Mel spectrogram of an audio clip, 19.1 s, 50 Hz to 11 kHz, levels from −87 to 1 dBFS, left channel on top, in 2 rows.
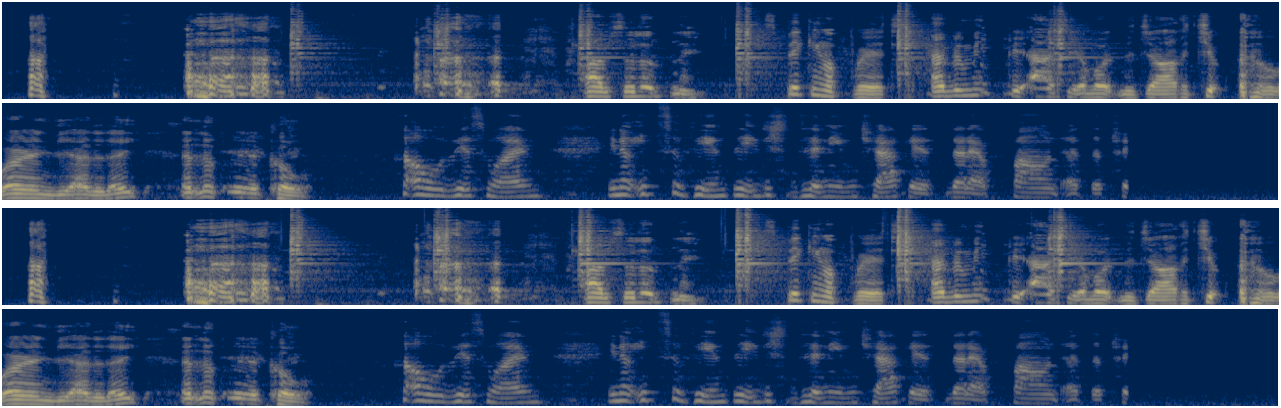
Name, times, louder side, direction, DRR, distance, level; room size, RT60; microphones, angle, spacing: voice 1, 1.4-2.1 3.1-4.0 4.4-5.2 5.7-10.6 10.9-11.9, right 1 dB, 5° right, 0.6 m, -32 dB
sound 1, 2.2-2.5 3.2-3.8 4.2-4.8 5.4-6.0 6.7-7.1 7.8-8.3, right 8 dB, 40° right, 0.9 m, -36 dB
voice 2, 12.5-18.0, left 1 dB, 10° left, 1.8 m, -45 dB
head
